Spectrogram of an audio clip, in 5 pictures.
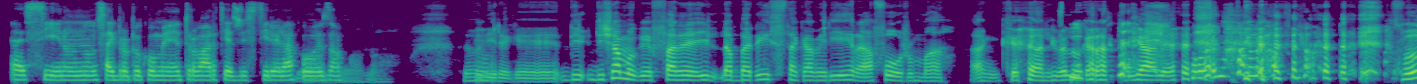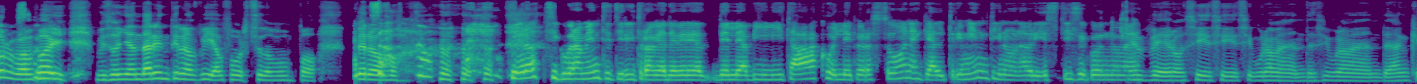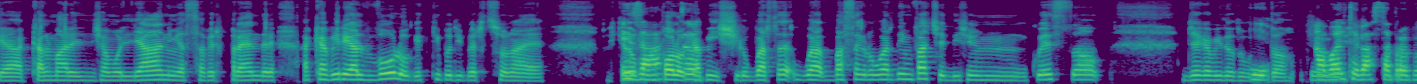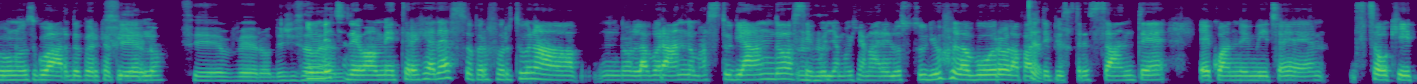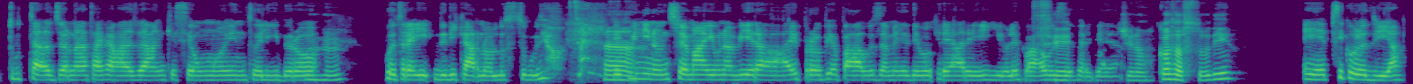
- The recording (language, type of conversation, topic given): Italian, unstructured, Qual è la parte più difficile del tuo lavoro quotidiano?
- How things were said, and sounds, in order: chuckle; laughing while speaking: "forma proprio. Solo tu"; laughing while speaking: "caratteriale"; laugh; laughing while speaking: "Esatto"; chuckle; tapping; tongue click; chuckle; chuckle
